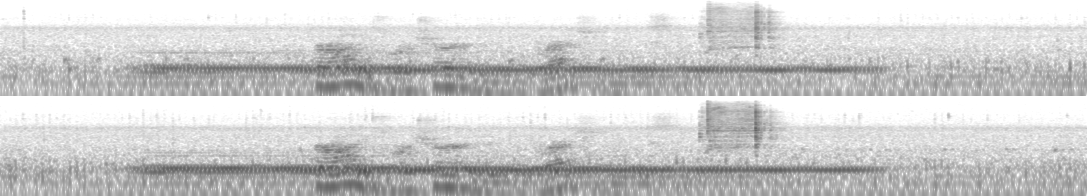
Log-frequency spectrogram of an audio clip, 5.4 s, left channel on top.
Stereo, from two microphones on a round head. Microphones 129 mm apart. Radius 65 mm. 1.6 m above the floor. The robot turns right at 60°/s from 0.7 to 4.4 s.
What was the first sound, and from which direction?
A man speaking, 35° right.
